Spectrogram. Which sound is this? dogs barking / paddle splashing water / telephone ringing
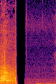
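dogs barking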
